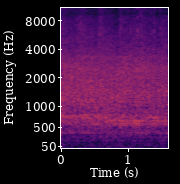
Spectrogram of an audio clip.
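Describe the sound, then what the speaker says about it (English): A crowd at a volleyball final applauds a point with dense, even clapping that stays steady and fairly distant across the whole short stretch. "Everybody claps their hands for this play."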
